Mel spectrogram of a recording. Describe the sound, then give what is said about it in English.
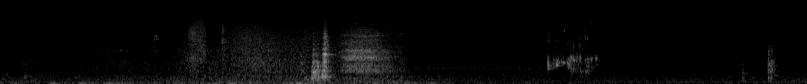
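Tequila pours into a glass in a short gurgling stream, followed by a few quieter clinks and drips, otherwise still, with no one talking. “This is the part where you pour me more tequila and tell me there isn't.”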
